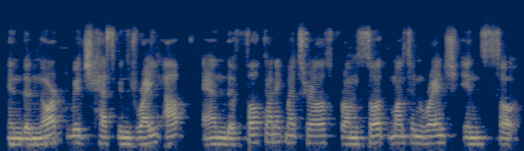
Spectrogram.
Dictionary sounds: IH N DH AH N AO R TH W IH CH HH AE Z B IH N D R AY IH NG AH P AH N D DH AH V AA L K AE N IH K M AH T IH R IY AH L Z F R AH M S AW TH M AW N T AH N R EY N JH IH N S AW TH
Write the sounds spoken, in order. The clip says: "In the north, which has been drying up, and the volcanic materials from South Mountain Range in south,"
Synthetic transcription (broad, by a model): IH N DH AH N AO R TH W IH CH HH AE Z B IH N D R AY IH NG AH P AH N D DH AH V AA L K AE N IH K M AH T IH R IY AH L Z F R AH M S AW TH M AW N T AH N R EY N CH IH N S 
